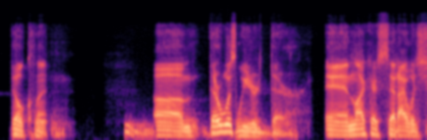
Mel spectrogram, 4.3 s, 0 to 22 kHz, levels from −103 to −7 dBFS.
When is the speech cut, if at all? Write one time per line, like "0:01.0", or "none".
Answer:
0:02.4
